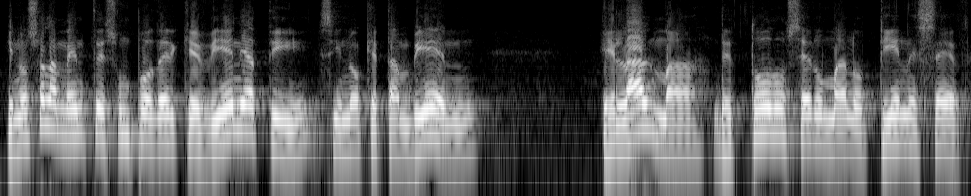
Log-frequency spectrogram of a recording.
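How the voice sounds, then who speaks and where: A man's voice: on the high side, animated, unhurried, a little mellow. Spanish-speaking pastor preaching to his congregation. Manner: asks the congregation questions and drags out key words for emphasis. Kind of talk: sermon.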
